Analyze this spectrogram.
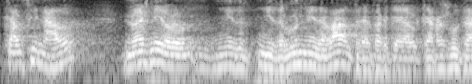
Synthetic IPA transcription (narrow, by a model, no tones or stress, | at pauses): kəəlˠfinalˠ | noɛzniðəlniðniðəlunːiðəlalˠt̪ɾəpəɾkɛəlˠkarəzulˠt̪a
